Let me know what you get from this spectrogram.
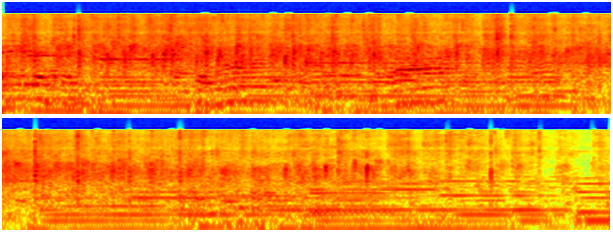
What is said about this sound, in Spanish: Da un aplauso fuerte al Señor.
